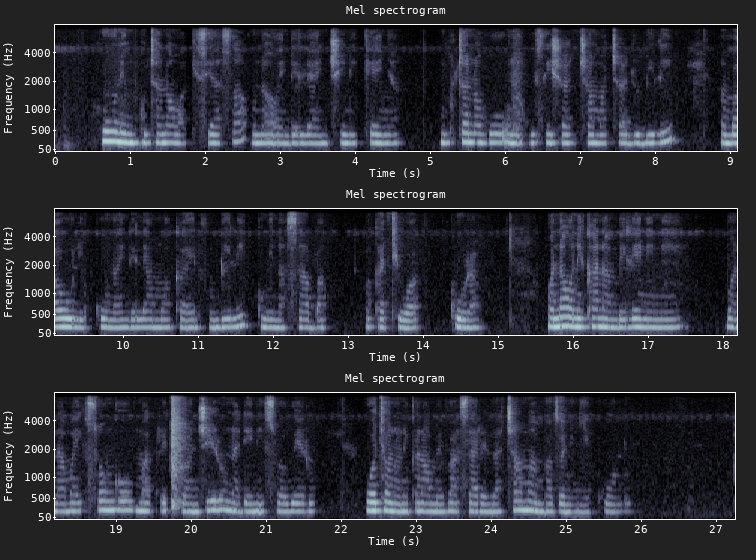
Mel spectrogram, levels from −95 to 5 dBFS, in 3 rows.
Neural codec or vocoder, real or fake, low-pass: vocoder, 44.1 kHz, 128 mel bands every 256 samples, BigVGAN v2; fake; 7.2 kHz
